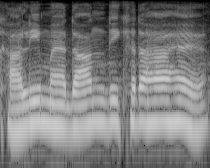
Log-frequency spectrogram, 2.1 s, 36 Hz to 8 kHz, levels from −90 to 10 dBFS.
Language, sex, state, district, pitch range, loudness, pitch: Hindi, male, Bihar, Patna, 135-155 Hz, -14 LUFS, 150 Hz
